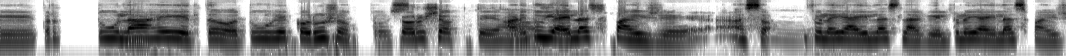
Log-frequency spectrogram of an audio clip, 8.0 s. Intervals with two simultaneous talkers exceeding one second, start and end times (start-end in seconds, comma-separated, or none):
none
